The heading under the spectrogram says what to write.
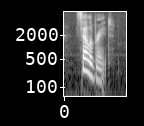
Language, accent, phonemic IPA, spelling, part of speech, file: English, US, /ˈsɛl.ə.bɹeɪt/, celebrate, verb, En-us-celebrate.ogg
- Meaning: 1. To extol or honour in a solemn manner 2. To honour by rites, by ceremonies of joy and respect, or by refraining from ordinary business; to observe duly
